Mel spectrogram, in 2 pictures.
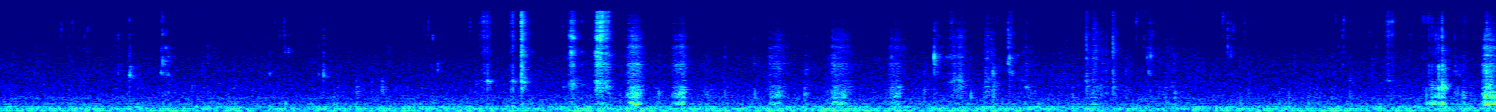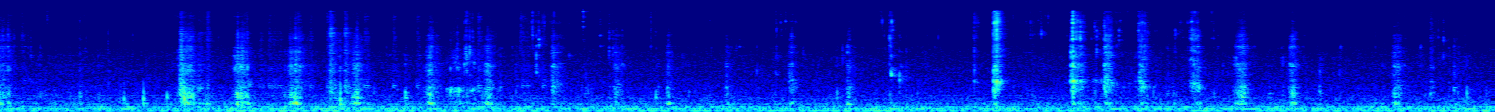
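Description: Veggie straws being bitten and chewed close to the microphone: crisp crunching in three spells, about five seconds in, around the middle and near the end, with quieter chewing between. A steady low hum sits underneath.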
